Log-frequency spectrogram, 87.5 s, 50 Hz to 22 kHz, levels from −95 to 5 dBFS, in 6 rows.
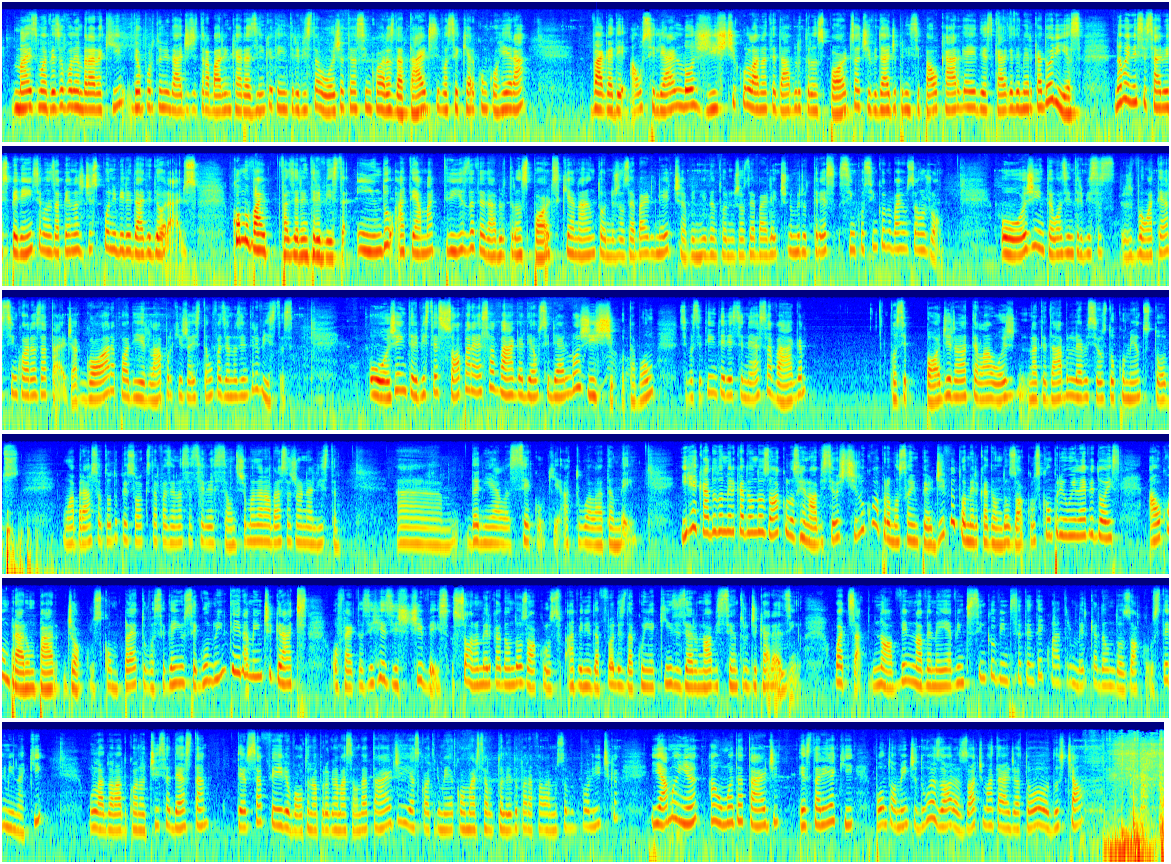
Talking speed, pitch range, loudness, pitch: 180 wpm, 200-240 Hz, -21 LUFS, 215 Hz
